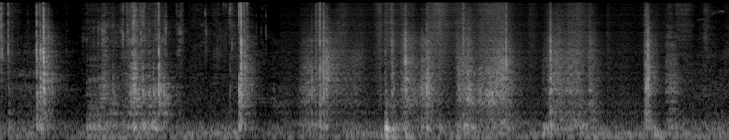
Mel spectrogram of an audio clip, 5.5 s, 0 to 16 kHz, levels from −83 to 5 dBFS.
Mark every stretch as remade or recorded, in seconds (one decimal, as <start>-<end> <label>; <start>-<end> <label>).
0.0-2.1 recorded; 2.1-5.0 remade; 5.0-5.5 recorded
